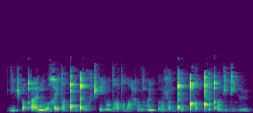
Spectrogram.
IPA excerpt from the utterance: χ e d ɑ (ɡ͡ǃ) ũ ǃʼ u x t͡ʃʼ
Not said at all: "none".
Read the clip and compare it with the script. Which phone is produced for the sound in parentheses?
ɡ͡ǃ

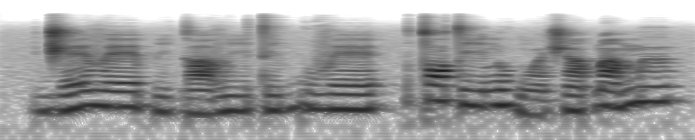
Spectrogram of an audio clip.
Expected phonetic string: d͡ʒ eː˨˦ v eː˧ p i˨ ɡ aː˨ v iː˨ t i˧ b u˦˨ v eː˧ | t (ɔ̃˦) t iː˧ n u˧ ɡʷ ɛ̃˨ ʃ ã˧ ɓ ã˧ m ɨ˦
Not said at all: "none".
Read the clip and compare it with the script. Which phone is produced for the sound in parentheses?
ɔ˦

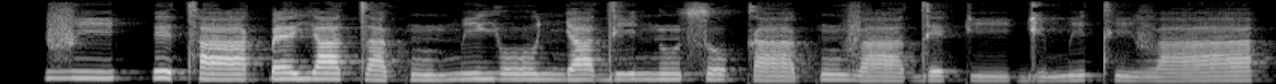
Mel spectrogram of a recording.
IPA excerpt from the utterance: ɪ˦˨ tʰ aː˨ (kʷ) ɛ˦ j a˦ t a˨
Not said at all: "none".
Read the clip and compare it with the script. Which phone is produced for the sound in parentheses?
k͡p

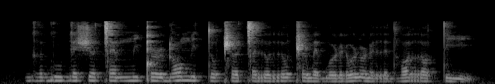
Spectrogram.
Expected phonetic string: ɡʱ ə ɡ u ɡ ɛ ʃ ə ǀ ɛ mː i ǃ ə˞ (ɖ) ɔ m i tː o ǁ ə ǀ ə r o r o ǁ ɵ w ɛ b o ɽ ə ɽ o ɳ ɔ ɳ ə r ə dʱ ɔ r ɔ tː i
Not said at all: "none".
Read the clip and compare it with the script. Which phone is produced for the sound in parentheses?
ɖ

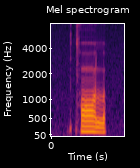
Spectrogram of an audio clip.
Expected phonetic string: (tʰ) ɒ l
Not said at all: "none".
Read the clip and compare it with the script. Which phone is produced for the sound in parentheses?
tʰ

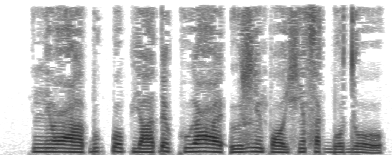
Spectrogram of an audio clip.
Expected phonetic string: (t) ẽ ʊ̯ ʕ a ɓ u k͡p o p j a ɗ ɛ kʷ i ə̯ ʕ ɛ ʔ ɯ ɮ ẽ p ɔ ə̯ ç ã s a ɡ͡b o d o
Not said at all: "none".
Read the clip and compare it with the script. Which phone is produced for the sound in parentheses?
n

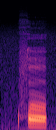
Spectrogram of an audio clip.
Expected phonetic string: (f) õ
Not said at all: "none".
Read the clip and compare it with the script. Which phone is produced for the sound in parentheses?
f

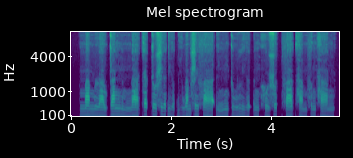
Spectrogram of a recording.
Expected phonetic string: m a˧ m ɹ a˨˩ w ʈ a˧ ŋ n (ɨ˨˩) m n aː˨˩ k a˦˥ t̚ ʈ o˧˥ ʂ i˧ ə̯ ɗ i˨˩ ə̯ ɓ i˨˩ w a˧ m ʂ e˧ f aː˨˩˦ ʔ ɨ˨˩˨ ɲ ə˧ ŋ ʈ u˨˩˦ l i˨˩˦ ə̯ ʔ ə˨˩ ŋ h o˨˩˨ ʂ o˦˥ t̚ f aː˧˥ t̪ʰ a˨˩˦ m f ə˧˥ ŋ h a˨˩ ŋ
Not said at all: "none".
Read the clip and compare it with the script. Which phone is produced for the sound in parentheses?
ə˨˩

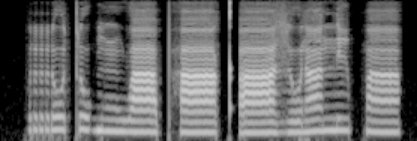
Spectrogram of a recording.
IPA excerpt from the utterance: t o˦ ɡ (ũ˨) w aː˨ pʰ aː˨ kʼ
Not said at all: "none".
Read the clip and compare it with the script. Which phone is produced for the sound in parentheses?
ũ˨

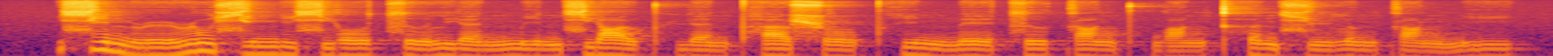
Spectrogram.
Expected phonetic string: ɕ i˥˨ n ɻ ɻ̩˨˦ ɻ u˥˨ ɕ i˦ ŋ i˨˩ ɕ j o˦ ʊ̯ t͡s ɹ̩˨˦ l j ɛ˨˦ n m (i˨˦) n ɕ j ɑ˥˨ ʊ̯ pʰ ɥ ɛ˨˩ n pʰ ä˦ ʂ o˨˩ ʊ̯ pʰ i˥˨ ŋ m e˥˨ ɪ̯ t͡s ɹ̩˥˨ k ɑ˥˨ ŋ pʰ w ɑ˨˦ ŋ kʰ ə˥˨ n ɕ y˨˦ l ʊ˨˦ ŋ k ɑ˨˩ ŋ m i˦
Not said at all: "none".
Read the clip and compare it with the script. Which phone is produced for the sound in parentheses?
i˨˦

